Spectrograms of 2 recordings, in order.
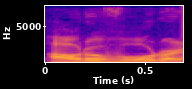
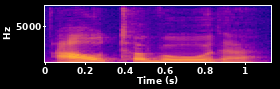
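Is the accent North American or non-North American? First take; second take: North American; non-North American. First: It is said in a North American accent. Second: It is said in a non-North American accent. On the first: "북미 영어라서 out of order 이렇게 발음- 발음됐는데" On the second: "북미 영어가 아닌 거니까 발음이 한번 다르죠"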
